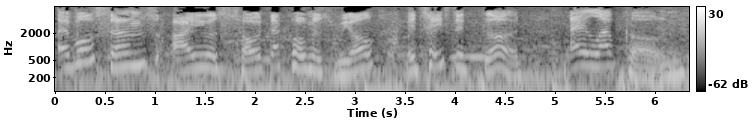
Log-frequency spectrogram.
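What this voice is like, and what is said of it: Young child with unusual accent. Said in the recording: “That is a weird accent, though.”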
